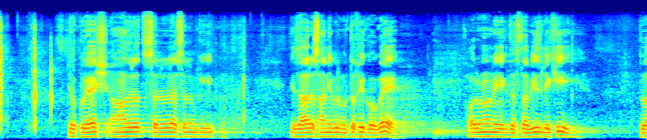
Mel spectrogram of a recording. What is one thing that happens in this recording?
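An elderly man chants slowly in a long, wavering voice through a microphone.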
